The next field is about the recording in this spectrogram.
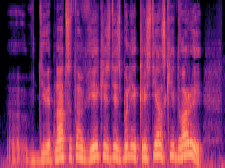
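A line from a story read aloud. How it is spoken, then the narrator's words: Confused elderly woman. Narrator (Russian): пожилая леди отвечала растерянным голосом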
